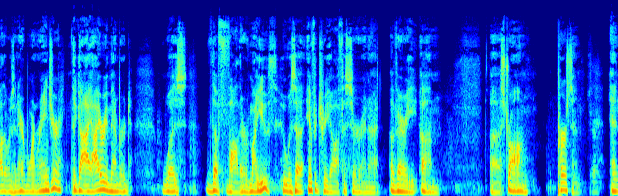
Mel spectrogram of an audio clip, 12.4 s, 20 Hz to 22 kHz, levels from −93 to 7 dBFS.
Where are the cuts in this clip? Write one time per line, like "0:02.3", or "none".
0:01.3
0:07.6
